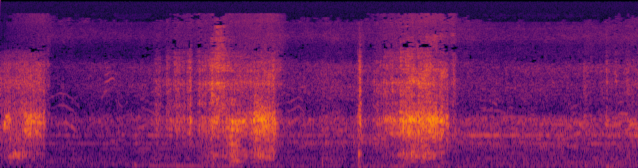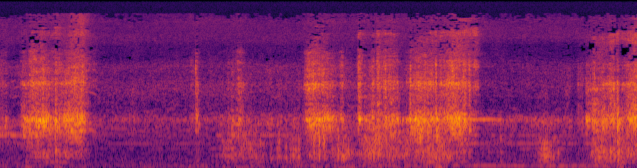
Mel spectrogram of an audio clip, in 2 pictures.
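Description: Edges scraping across packed snow in a series of turns down a slope: about six scrapes, one every two seconds or so, with a longer scrape near the end.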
